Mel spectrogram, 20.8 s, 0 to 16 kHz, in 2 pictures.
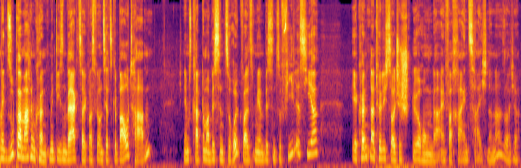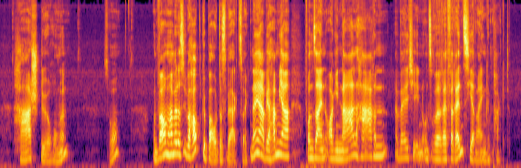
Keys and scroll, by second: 1.2 super+z, 15.2 super+z.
